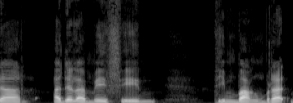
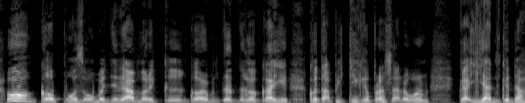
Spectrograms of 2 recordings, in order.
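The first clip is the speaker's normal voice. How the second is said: high-pitched, indignant rant; hammed-up high-pitched accusation; mock offended; 7 semitones higher than usual. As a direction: imitate a touchy netizen ranting. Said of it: "Dia cepat sentap, cepat terasa".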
